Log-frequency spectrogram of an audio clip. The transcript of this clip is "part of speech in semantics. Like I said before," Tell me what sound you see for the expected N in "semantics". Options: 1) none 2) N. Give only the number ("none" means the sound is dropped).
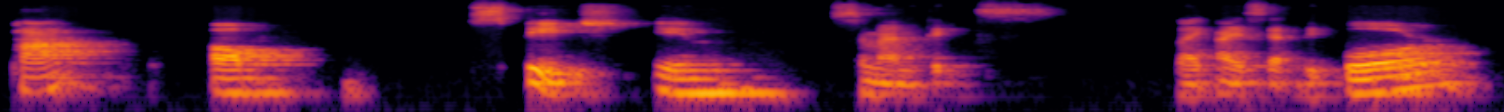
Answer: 2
